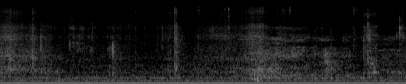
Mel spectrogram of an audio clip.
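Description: Faint close-up chewing of a mouthful of a tortilla wrap, with a few soft clicks and crackles over a steady low hum.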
